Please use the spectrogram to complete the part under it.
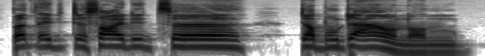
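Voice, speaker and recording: A man's voice: high-pitched, lively intonation, takes it slowly, no room sound, clean studio sound. A man co-hosting a casual podcast chat who drags out key words for emphasis. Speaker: podcast co-host.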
